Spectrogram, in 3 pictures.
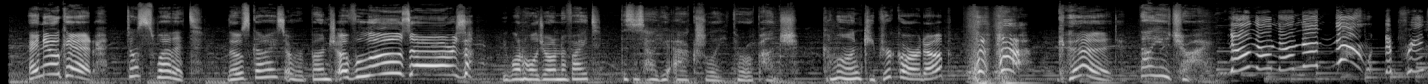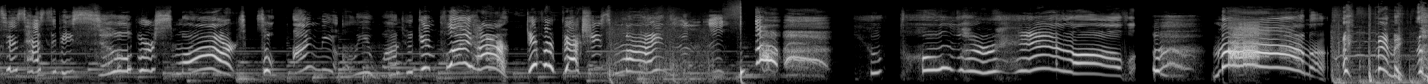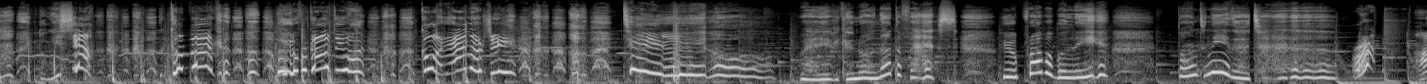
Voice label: Animation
